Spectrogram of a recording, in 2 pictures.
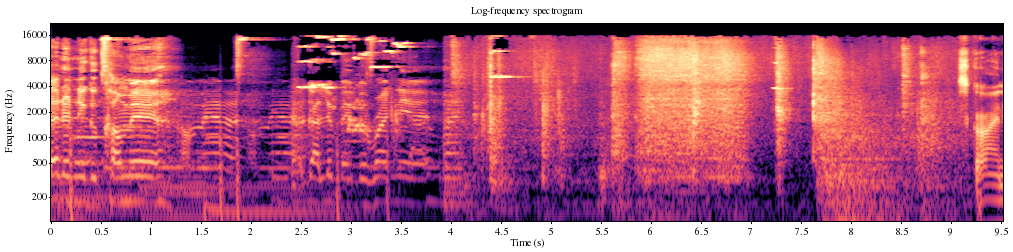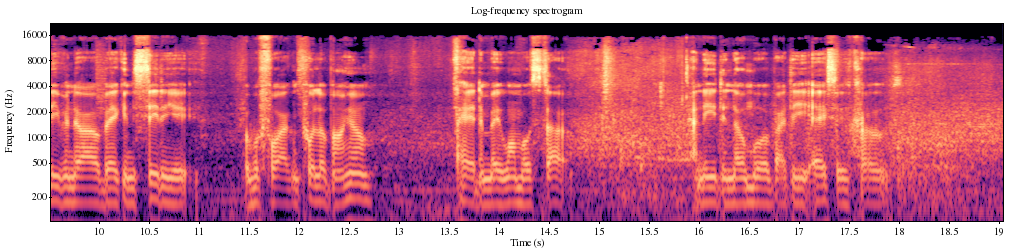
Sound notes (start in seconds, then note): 4.1 door creaking; 7.6 door slamming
